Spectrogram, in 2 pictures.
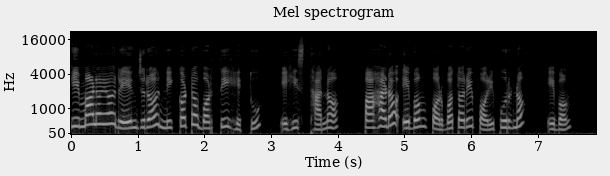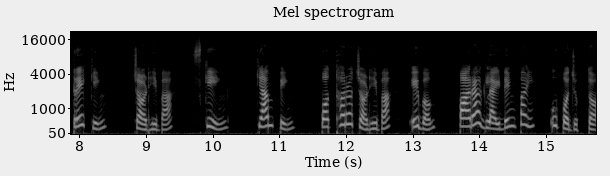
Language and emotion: Odia, neutral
